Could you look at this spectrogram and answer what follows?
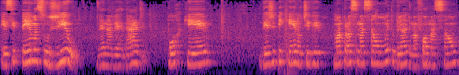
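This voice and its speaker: Slow-paced northeastern Brazilian woman, echoey and distant. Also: medium pitch, fairly even intonation, fairly bright tone. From Pernambuco, Brazil. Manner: halting, checks in often with tag questions. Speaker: graduate dance student and teacher presenting research. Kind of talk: academic conference presentation. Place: echoey session room at a university dance school. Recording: roomy, distant mic, faint noise.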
